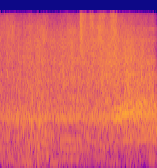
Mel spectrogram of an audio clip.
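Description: Film trailer soundtrack: loud, dense, noisy sound design layered over music, with a screeching band that rises a little in pitch near the end.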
